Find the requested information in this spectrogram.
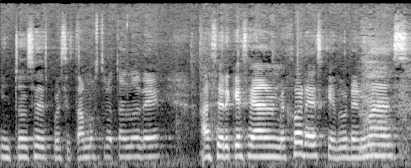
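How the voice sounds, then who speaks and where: A woman speaks with a Mexican accent in a monotone, flat intonation. Noticeable background noise sits behind her. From Mexico. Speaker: materials science researcher. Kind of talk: panel discussion.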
